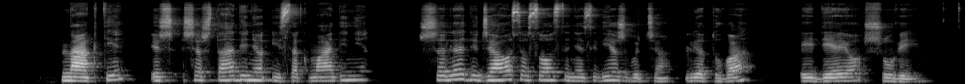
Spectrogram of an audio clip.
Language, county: Lithuanian, Alytus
